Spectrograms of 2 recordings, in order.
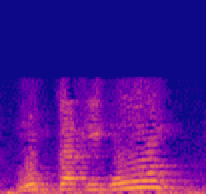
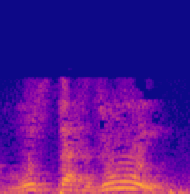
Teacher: إذا وقعت الهمزة مضمومة وبعدها واو وقبلها كسرة فإن أبا جعفر يحذف الهمز · Shown in: second take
